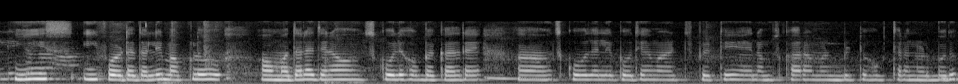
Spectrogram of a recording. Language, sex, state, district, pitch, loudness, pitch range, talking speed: Kannada, female, Karnataka, Shimoga, 215 Hz, -17 LUFS, 210-225 Hz, 105 wpm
